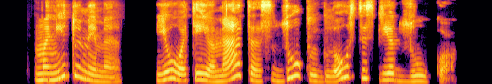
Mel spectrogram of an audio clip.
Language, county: Lithuanian, Vilnius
